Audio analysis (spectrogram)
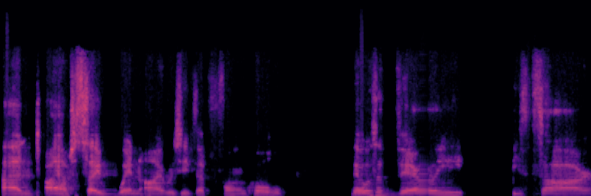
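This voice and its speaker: The sound is dry and close with no echo as a woman speaks with a very deep, low pitch and fairly even intonation. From Austria. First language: German. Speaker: mindset mentor. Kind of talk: interview testimony. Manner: fast.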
